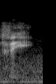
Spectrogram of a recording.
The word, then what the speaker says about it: phi: So when I arrive at the port of entry, somebody's trying to collect that transportation fee. Yeah. Transportation fee, F-E-E. Fee also is the pronunciation of PHI.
